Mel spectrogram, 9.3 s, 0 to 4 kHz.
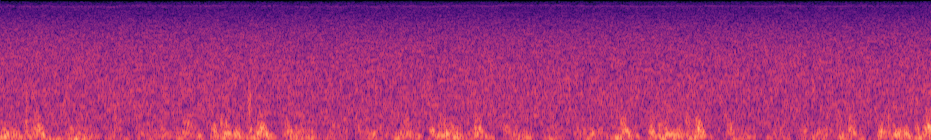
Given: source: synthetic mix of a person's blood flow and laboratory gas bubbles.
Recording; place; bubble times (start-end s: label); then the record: Doppler ultrasound of blood flow; precordium
9.20-9.32 s: bubbles
From the record:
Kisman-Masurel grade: 212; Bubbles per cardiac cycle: several, 3 to 8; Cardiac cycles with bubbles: 1 to 10%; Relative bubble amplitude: moderate (0.250 to 0.450); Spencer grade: 1 (occasional bubble signal discernible with the cardiac motion signal, with majority of cardiac periods free of bubbles); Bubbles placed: anywhere in the cardiac cycle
